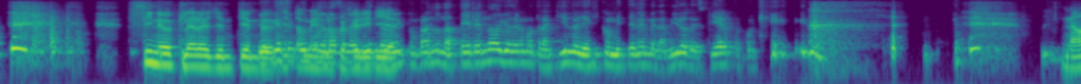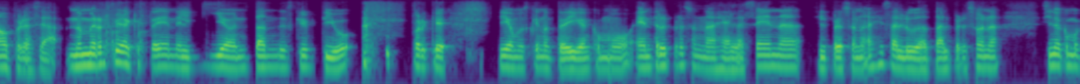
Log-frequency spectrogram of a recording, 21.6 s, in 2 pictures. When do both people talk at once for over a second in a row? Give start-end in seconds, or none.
2.6-4.0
